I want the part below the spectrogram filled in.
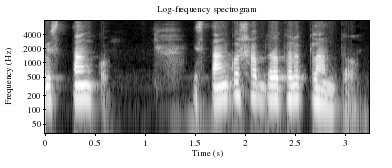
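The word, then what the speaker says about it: stanco: অনেক ক্লান্ত এ স্তক স্তক উচ্চারণটা স্তাঙ্ক স্তক শব্দের অর্থ হল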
